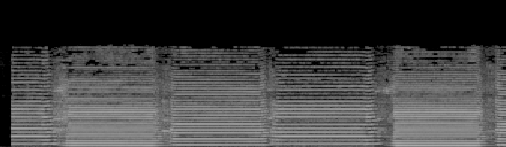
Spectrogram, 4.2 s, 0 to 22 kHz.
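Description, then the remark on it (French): A loud three-tone mountain postal bus air horn, driven by a compressor and worked by the driver's foot pedal, plays its stepped melody during a celebration of the horn's 100 years, each bright, brassy note held about a second, running through the sequence and starting it again, with no talking. “700 cars postaux ont klaxonné à l'unisson vers 10h pour célébrer les 100 ans du fameux avertisseur à trois temps”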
